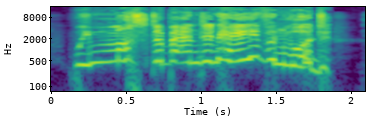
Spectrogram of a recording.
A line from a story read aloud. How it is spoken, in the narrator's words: a feminine voice shrieked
